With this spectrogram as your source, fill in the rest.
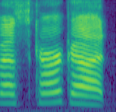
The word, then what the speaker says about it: escargot: I got that that big giant plate of escargot uh you guys want to share it with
